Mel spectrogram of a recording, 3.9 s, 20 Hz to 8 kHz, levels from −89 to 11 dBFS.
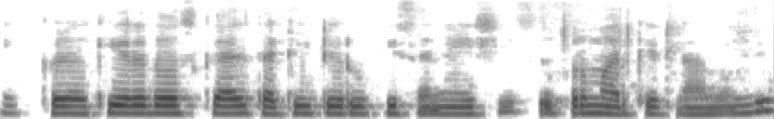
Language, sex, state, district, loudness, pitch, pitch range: Telugu, female, Telangana, Nalgonda, -25 LUFS, 180 Hz, 115-185 Hz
